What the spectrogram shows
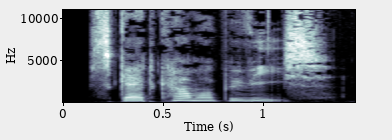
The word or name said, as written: skatkammerbevis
